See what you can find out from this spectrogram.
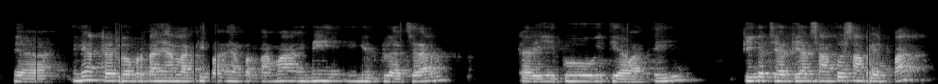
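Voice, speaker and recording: A man's voice: on the high side, roomy sound, highs cut off. A man moderating a seminar, politely reading out audience questions.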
